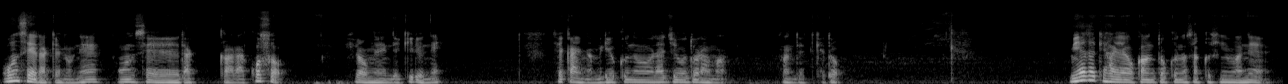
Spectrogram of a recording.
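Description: Low-voiced man hosting a casual talk show. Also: expressive, a little slow, pauses often. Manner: polite, conversational. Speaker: host of a personal audio show. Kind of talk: casual solo radio-style chat.

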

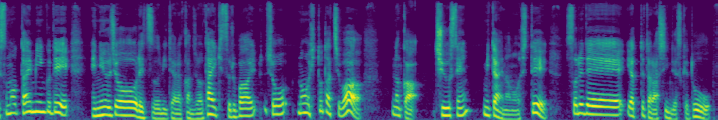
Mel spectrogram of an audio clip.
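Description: A woman hosting a podcast, chatting casually on her own in halting, trailing phrases. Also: fairly low pitch, darkish tone, breathy edge. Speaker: podcast host. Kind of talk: casual solo chat about fan events.

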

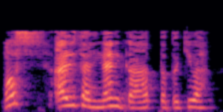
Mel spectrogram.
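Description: A woman acting a bubbly, pushy, affectionate teenage girl in an amateur radio drama, with a cutesy, expressive delivery. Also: on the high side, moderate pace, slightly rough, faint music behind. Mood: heartfelt. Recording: dull, lo-fi audio.

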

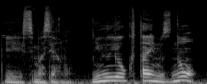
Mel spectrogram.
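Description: A man's voice: medium pitch, big pitch swings, rapid-fire, mellow, breathy edge. A man hosting a podcast solo, talking casually and thinking aloud with frequent self-corrections. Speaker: podcast host.

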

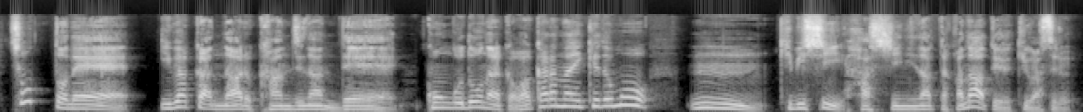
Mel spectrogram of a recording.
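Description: Male host, higher-pitched, husky, very animated intonation, casual news commentary. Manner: conversational, chatty. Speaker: podcast host.

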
